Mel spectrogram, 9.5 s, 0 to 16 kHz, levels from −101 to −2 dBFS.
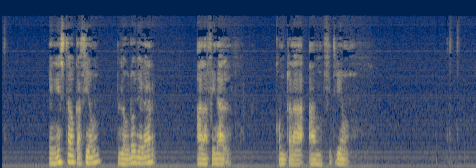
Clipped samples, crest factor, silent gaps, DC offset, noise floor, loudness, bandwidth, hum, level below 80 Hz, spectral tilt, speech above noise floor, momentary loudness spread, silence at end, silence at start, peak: under 0.1%; 22 dB; none; under 0.1%; -58 dBFS; -25 LUFS; 11.5 kHz; none; -50 dBFS; -4.5 dB/octave; 34 dB; 18 LU; 0.35 s; 0.05 s; -6 dBFS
